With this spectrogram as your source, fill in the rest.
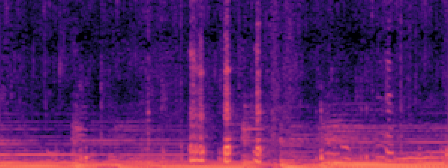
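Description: A laying hen clucks in a run of soft, close calls outdoors on green grass after the snow has melted in early January.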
